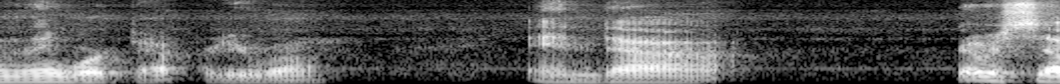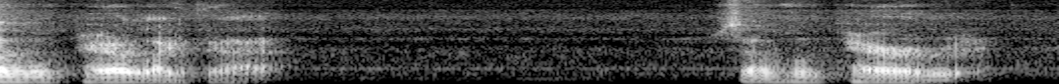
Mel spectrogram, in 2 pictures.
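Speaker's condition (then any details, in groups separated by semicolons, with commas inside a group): Multiple sclerosis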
